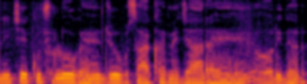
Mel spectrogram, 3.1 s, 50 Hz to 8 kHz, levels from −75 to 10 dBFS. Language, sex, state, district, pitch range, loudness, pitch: Hindi, male, Uttar Pradesh, Budaun, 120-130 Hz, -15 LUFS, 125 Hz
